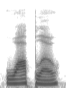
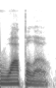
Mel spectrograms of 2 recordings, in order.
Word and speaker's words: Wapello: Also, just a heads up, the locals are chiming in on Wapello. Seems the consensus is leaning towards something like Waplo or Wapo.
